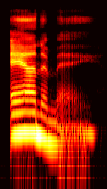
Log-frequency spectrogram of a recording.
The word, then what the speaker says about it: anime: Kaizen Kaizen Word 212 anime Common mispronunciation an-i-mae or an-im Correct pronunciation anime Three syllables with the E pronounced at the end.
